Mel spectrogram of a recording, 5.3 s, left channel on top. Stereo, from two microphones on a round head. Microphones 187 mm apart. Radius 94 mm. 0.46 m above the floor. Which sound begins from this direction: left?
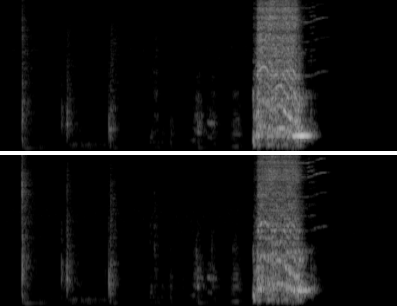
A scream, at 3.4 s.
